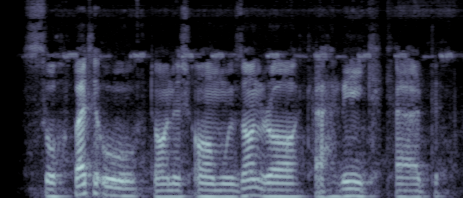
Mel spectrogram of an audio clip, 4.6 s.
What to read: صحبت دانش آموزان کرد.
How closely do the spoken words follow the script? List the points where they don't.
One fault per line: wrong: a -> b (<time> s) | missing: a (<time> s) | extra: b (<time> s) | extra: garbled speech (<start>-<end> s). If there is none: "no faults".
extra: او (0.9 s)
extra: را تحریک (2.6 s)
